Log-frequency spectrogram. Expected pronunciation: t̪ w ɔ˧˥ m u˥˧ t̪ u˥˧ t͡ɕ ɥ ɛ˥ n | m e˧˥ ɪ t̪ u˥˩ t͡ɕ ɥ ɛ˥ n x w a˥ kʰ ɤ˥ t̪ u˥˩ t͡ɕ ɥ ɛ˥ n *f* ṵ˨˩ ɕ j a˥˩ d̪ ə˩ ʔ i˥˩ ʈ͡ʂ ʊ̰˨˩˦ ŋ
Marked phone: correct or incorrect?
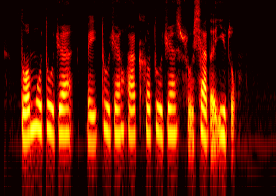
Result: incorrect: ʂ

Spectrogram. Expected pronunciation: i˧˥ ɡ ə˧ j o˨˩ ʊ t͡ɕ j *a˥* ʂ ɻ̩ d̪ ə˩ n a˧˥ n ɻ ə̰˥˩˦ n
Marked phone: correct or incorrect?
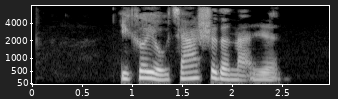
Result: correct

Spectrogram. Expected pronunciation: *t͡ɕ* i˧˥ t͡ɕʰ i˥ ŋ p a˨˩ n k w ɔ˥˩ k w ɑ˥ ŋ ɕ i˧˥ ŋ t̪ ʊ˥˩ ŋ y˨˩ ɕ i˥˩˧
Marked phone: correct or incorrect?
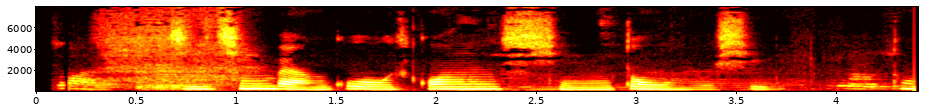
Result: correct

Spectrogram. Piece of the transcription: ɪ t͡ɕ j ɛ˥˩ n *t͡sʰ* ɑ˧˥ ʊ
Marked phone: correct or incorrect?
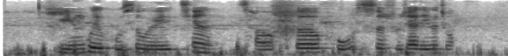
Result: correct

